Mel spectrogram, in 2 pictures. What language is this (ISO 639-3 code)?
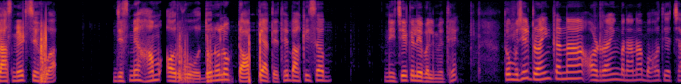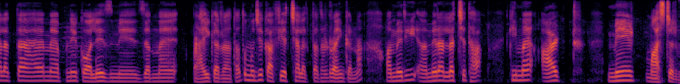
hin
